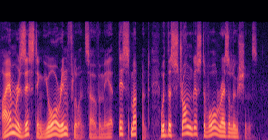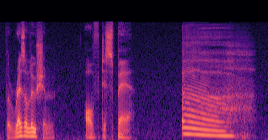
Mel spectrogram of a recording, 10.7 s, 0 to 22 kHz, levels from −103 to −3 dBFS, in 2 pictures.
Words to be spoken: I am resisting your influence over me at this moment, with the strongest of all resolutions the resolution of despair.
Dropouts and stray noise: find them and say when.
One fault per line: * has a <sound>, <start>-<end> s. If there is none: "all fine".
* has a dropout, 2.7-2.8 s
* has a sigh, 9.0-10.5 s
